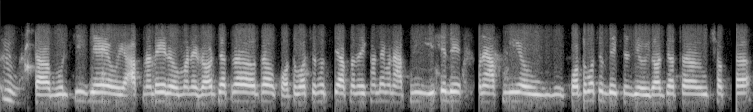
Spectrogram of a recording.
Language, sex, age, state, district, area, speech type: Bengali, male, 30-45, West Bengal, Dakshin Dinajpur, urban, conversation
